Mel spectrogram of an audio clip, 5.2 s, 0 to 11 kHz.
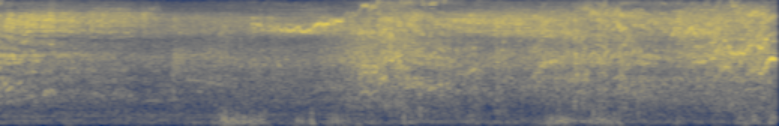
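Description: Electric 4WD off-road RC buggies racing, their electric motors whining and rising and falling in pitch as they speed up and slow down.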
